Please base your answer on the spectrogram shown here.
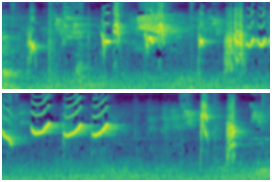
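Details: Greater green leafbird, kept in stable condition, singing a 'konslet kejer nembak' song: sharp upslurred and downslurred whistles, a buzzy rasp, then a run of four loud looping whistled notes in quick succession.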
